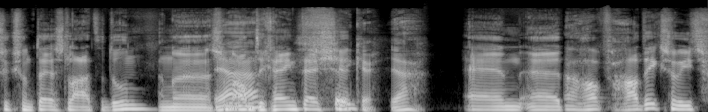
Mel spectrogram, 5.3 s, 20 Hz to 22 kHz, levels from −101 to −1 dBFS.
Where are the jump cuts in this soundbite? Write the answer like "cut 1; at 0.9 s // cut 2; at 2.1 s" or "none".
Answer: cut 1; at 1.2 s // cut 2; at 4.2 s

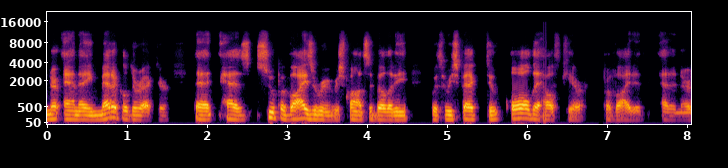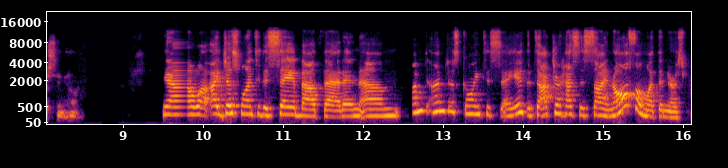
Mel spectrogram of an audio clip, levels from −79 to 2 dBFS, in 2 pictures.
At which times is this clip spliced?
cut 1; at 12.6 s // cut 2; at 14.1 s

